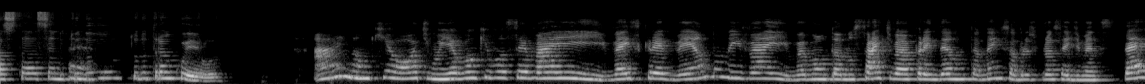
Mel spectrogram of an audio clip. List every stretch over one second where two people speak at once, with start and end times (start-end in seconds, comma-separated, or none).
none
